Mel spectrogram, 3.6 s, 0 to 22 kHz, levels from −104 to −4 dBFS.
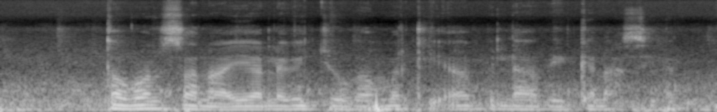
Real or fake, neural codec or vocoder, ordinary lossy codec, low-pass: real; none; none; none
